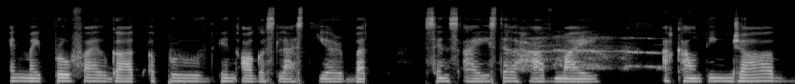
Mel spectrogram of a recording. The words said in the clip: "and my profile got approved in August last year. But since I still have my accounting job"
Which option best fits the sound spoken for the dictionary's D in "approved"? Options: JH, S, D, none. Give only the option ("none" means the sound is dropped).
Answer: D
